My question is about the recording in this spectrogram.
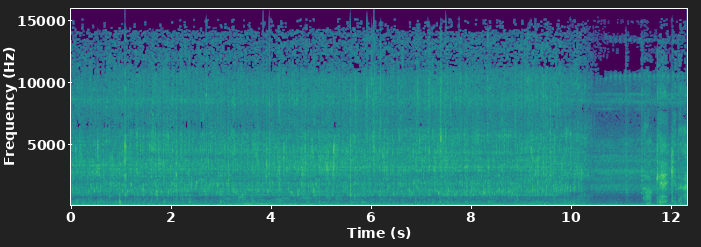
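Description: Steady trickling, splashing water with a low rumble underneath. The water sound thins out about ten seconds in, and a few short knocks follow near the end.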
